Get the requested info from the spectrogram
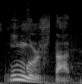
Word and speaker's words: Ingolstadt: pro vamos ver se a minha pronúncia tá correta. Ingolstadt, é isso? Isso. Ingolstadt.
